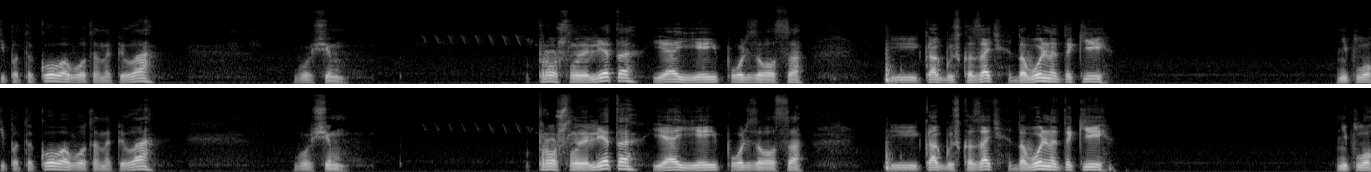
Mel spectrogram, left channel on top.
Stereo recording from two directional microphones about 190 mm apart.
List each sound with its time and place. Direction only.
0.0 s speech: 10° right (ahead or behind)
3.0 s speech: 30° right (ahead or behind)
5.4 s speech: 30° right (ahead or behind)
13.4 s speech: 30° right (ahead or behind)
